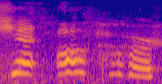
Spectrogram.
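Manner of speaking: high, drawn-out telling-off; exasperated scolding. Real, not acted. Player scolding the dog for chewing wire, exasperated. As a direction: call it out slowly, exasperated.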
